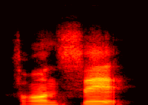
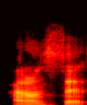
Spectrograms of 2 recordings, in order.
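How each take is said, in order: First: فرانسه said the French way, as frɑnse with no vowel after f; فرانسه in French, the f and r run together. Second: فرانسه said the Persian way, as færɑnse with a vowel after f; فرانسه in Persian, a clear vowel between f and r. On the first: Teacher to students, contrasting French and Persian pronunciation, French way. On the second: Teacher to students, contrasting French and Persian pronunciation, Persian way. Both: Shown as a demonstration.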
